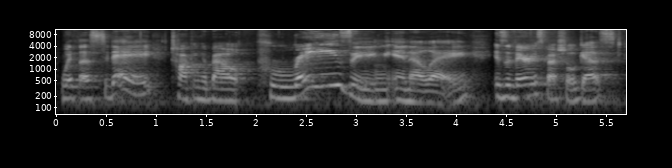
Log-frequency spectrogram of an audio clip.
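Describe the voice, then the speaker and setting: A bubbly woman from Los Angeles hosts a podcast, her pitch leaping around playfully. Her voice rings in an echoey room. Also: big pitch swings, a little slow. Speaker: podcast host. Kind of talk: casual podcast hosting.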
